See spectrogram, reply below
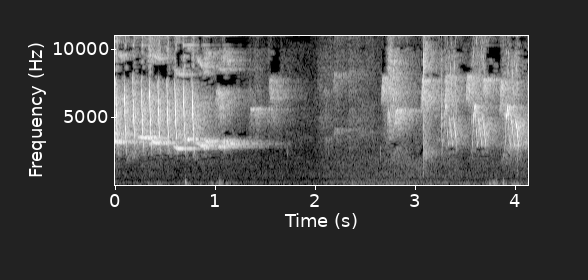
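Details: Bar-winged prinia gives a brief high trill that stops short. After a quiet pause come scattered sharp, high chirps and squeaky notes.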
